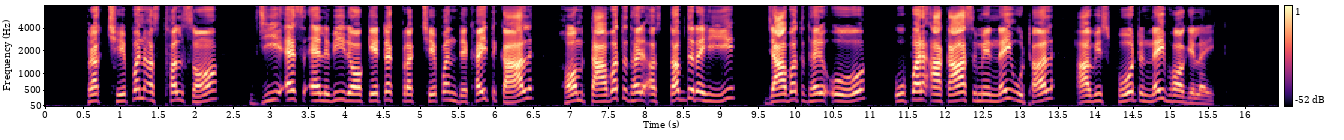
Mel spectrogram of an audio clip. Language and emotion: Maithili, surprised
